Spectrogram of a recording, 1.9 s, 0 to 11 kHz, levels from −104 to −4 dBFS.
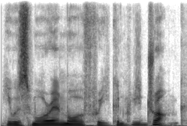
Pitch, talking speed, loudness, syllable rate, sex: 115 Hz, 225 wpm, -16 LUFS, 5.1 syllables/s, male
